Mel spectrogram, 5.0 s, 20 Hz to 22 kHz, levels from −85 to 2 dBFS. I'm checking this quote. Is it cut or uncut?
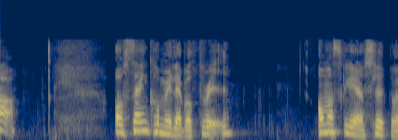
uncut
